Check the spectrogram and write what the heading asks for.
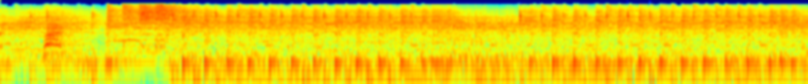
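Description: A melodic metalcore band playing: distorted electric guitars, bass and drum kit. About a second and a half in, the music changes from a short repeated melodic figure to a heavy, driving riff with the drums keeping an even beat.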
